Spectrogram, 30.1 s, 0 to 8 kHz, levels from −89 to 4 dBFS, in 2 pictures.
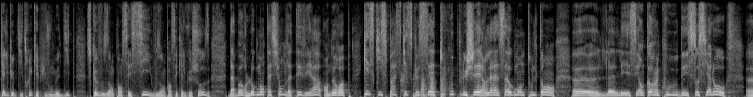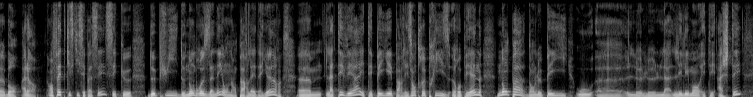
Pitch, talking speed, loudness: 150 Hz, 185 wpm, -24 LUFS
